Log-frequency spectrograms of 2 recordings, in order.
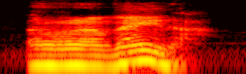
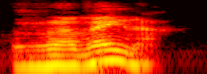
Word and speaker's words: Ravenna: Roll the R. Ravenna. Ravenna. Mind your E in Italian. Yeah. It's pronounced A, like in day.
